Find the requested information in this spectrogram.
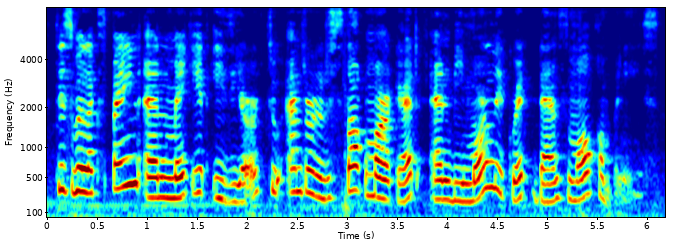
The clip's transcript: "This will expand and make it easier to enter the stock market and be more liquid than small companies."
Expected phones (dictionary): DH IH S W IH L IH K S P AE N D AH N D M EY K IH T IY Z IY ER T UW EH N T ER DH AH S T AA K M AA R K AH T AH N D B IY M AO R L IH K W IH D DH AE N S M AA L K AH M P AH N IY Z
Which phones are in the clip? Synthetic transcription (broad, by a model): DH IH S W IH L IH K S P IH N AH N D M EY K IH T IY Z IY ER T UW EH N T ER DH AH S T AA K M AA R K AH T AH N B IY M AO R L IH K W IH D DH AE N S M AA L K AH M P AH N IY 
